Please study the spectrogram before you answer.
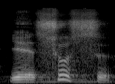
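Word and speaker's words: Ἰησοῦς: 21이 이름이 예수라 이름이에요 영어론 지저스 또는 그리스 말는 예수스 그래 이거 똑같이 똑같이데 예수스 이렇게 봐 한번 발음해 보세요 예수스 예 예수스 우 우리가 이게 그리스말 헬라 말로 예수스 그러거든요 그러까 우리가 예수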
